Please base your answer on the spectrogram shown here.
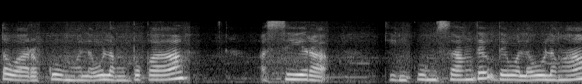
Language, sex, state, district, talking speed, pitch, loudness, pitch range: Mizo, female, Mizoram, Aizawl, 175 wpm, 215 Hz, -17 LUFS, 205-230 Hz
